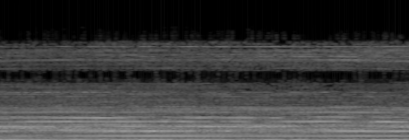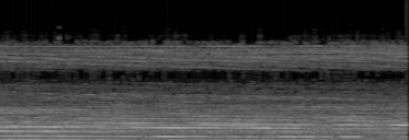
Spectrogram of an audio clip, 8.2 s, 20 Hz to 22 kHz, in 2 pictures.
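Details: Alup SOLO 15 inverter-drive 15 kW screw compressor, permanent-magnet motor at 150 Hz, filling receivers from 0 bar under load: steady even whir, clean high motor tone and airy hiss, no knocks or rattles; healthy.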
